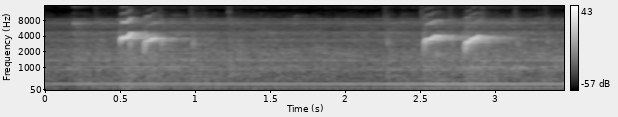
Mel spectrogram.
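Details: Two pairs of high, thin, falling whistled notes from a female Olive-backed Sunbird calling for a male, used as a lure, the pairs about two seconds apart, with a faint steady hum.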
